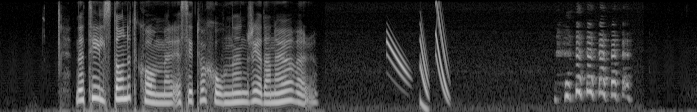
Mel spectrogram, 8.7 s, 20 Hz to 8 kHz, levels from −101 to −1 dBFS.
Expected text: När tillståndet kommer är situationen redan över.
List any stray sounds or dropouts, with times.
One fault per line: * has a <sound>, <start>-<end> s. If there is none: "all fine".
* has a chirp, 4.8-5.6 s
* has a laugh, 6.9-7.9 s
